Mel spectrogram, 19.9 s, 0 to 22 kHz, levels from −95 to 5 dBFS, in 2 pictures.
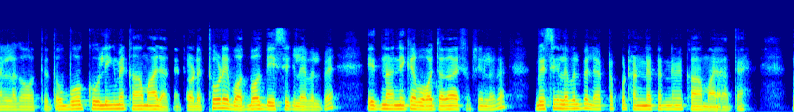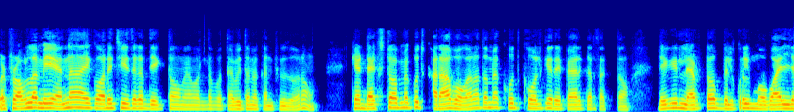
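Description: Low-delay AAC compression runs through the whole speech clip, with plainly audible damage: the voice sounds rough and grainy, with noise filling the gaps between harmonics and a thin, somewhat synthetic upper band. This is likely AAC-ELD, the low-delay AAC variant used on video calls, running at a low rate that fits around 32 kbps. Its short frames separate closely spaced pitch harmonics poorly, so the available bits get spread thin.

AAC frame loss with concealment appears twice. From 6.38 to 6.42 s a gap of about 30 ms, consistent with a single missing frame, is patched by the decoder reusing the last good spectrum, which leaves a brief smeared, noisy blur. From 8.96 to 9.05 s a longer patch of about 60 ms, pointing to two consecutive lost frames, sounds phasey and smeared, because the last good spectrum is repeated over more frames before clean audio resumes.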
